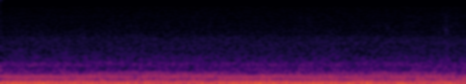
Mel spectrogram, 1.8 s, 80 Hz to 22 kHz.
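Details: 2004 Buick Rendezvous while driving: deep, steady, loud droning rumble with nothing sharp or rhythmic; it goes away only when the wheel is turned left, source not identified.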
